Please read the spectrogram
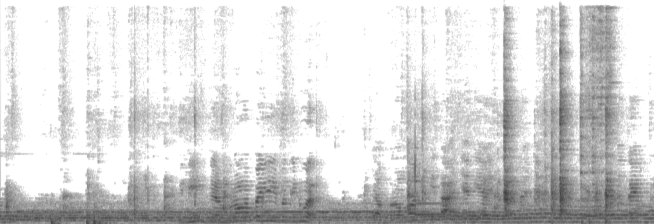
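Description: Indistinct background chatter of people talking, over a steady hum, with a few light clicks and clinks of dishes and utensils.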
